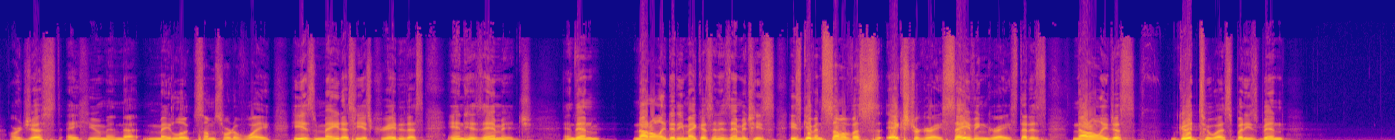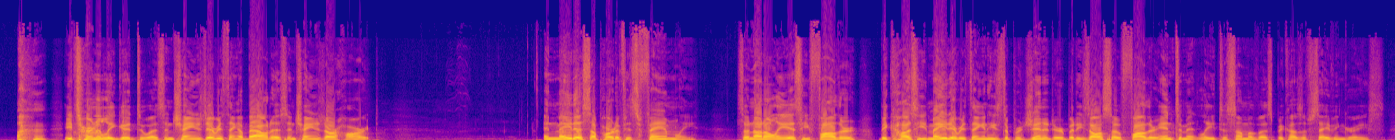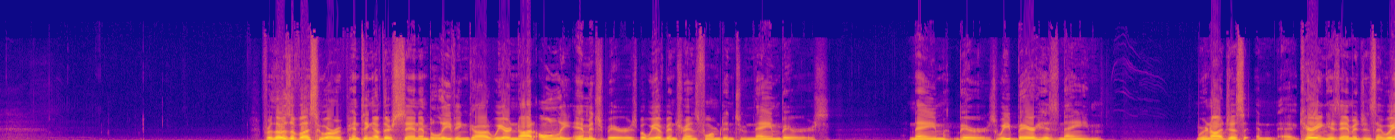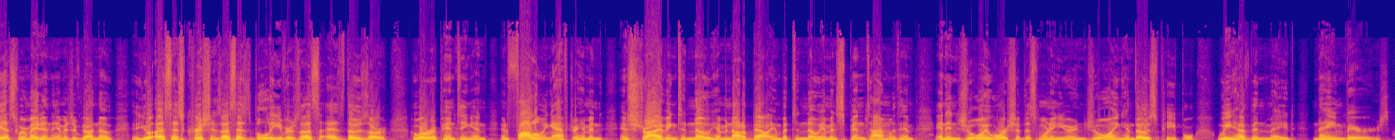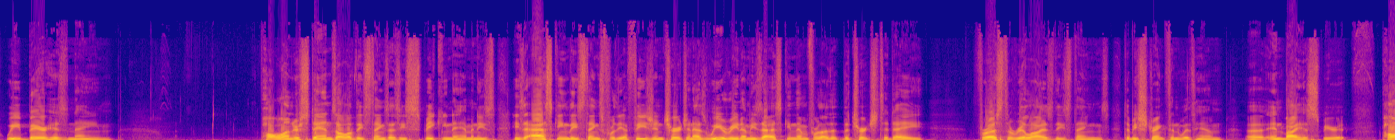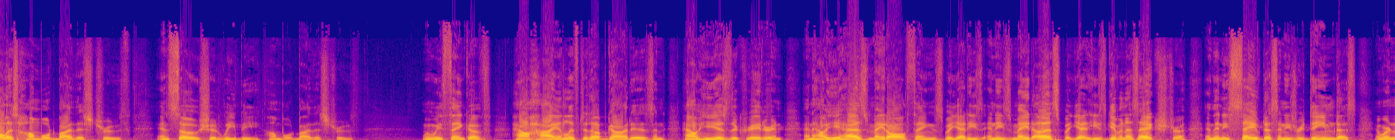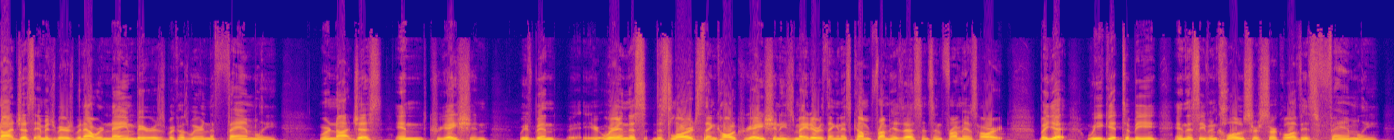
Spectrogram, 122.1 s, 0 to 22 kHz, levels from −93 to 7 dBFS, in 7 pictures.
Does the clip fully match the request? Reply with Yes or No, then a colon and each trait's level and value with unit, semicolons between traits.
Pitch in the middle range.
No: low, 125 Hz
